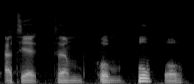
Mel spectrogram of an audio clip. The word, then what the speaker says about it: Antetokounmpo: One of my favorite facts about this whole thing is all three Antetokounmpo brothers.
